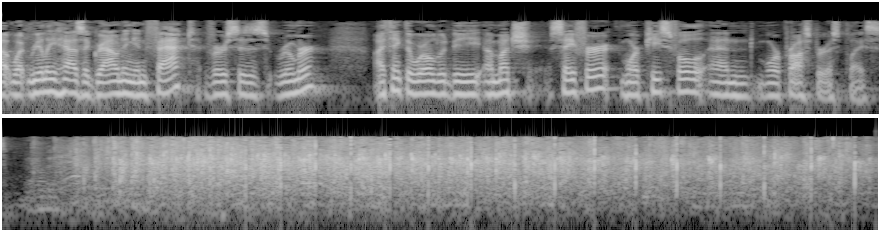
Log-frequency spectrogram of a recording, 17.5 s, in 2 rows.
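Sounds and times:
speech: 0.0s - 9.8s
audience applause: 9.0s - 17.5s.

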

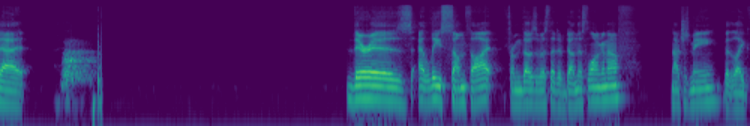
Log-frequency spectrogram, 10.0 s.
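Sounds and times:
speech: 0.0s - 0.4s, 4.6s - 8.4s, 9.0s - 9.9s
dog barking: 0.8s - 1.4s.

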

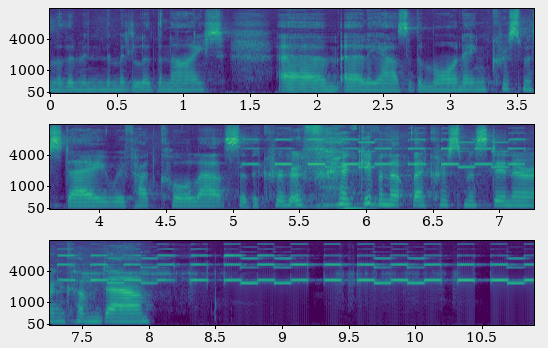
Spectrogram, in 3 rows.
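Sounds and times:
speech: 0.0s - 8.1s
lifeboat crew pager alert tone: 5.1s - 10.8s.

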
